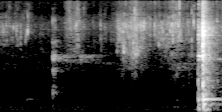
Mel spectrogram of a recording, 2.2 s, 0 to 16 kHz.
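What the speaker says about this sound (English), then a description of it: "You never really want to pour the water in like so, but I just did it to rinse out the bowl." Rinse water from a bowl pours onto shredded paper bedding in a 10-gallon red wiggler worm compost bin, with faint drips and trickles building to a short, close splash at the end.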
